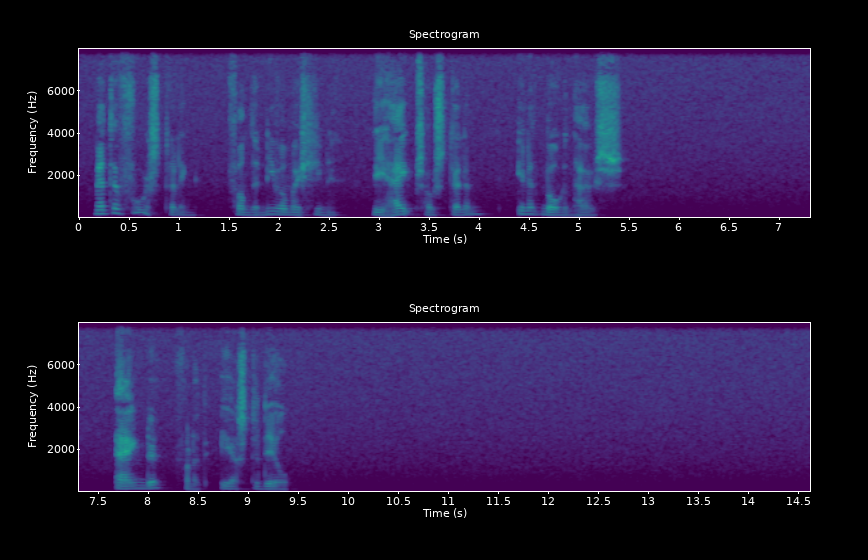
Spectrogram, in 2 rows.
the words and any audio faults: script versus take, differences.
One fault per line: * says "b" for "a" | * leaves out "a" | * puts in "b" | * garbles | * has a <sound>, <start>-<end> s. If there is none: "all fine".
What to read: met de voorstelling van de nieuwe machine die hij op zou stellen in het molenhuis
* leaves out "op"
